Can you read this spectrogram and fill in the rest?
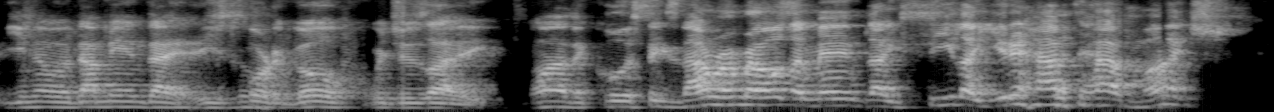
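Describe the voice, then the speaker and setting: A man's voice: fairly high pitch, fairly even intonation, quick pace, fairly bright tone, echoey room. A young adult man from Ecuador, a guest chatting casually and rambling with plenty of fillers and restarts. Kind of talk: casual interview chat.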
